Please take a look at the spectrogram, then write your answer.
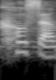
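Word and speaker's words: Xhosa: This is from um the Kosa language. I think that's how you pronounce it. X H O S A of South Africa.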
